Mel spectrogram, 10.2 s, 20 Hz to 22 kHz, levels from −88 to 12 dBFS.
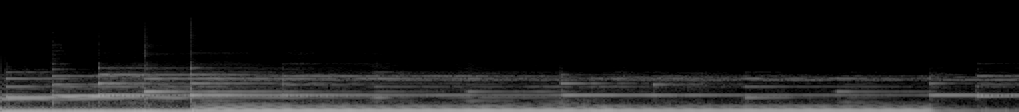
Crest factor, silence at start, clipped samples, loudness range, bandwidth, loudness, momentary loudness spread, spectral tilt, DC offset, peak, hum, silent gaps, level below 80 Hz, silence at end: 10 dB; 0 s; under 0.1%; 3 LU; 2.2 kHz; -32 LUFS; 4 LU; -10.5 dB/octave; under 0.1%; -18 dBFS; none; none; -28 dBFS; 0 s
